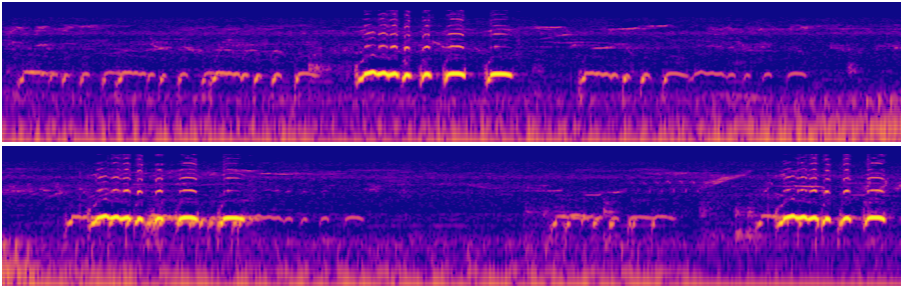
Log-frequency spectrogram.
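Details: Zebra dove of a local wild line in sustained song. Stuttering runs of ringing coo notes come roughly every few seconds, some near and loud, others distant, over heavy low hum.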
